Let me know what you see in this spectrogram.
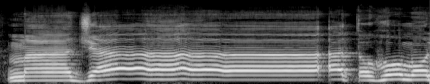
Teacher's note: پھر اسی طرح سے جیم کے ساتھ الف مدہ ہے اور الف مدہ کے بعد حمزہ اسی کلیمے میں ہے، تو اس میں مد متصل کا قاعدہ ہو رہا ہے، یعنی یہ جو اوپر ہے مد متصل ہے، اس کو 4 الف کی مقدار ہم کھینچ کر پڑھیں گے جیم الف زبر جا کے ساتھ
